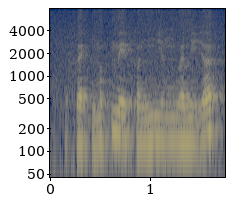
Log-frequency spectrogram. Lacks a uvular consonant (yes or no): yes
